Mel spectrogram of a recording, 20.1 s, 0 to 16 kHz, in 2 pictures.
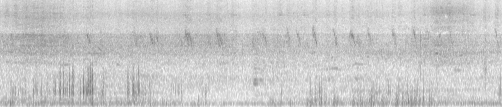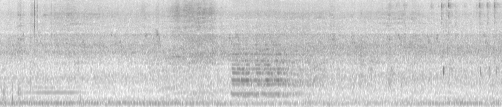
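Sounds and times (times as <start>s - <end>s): train horn chord: 14.6s - 16.4s.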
